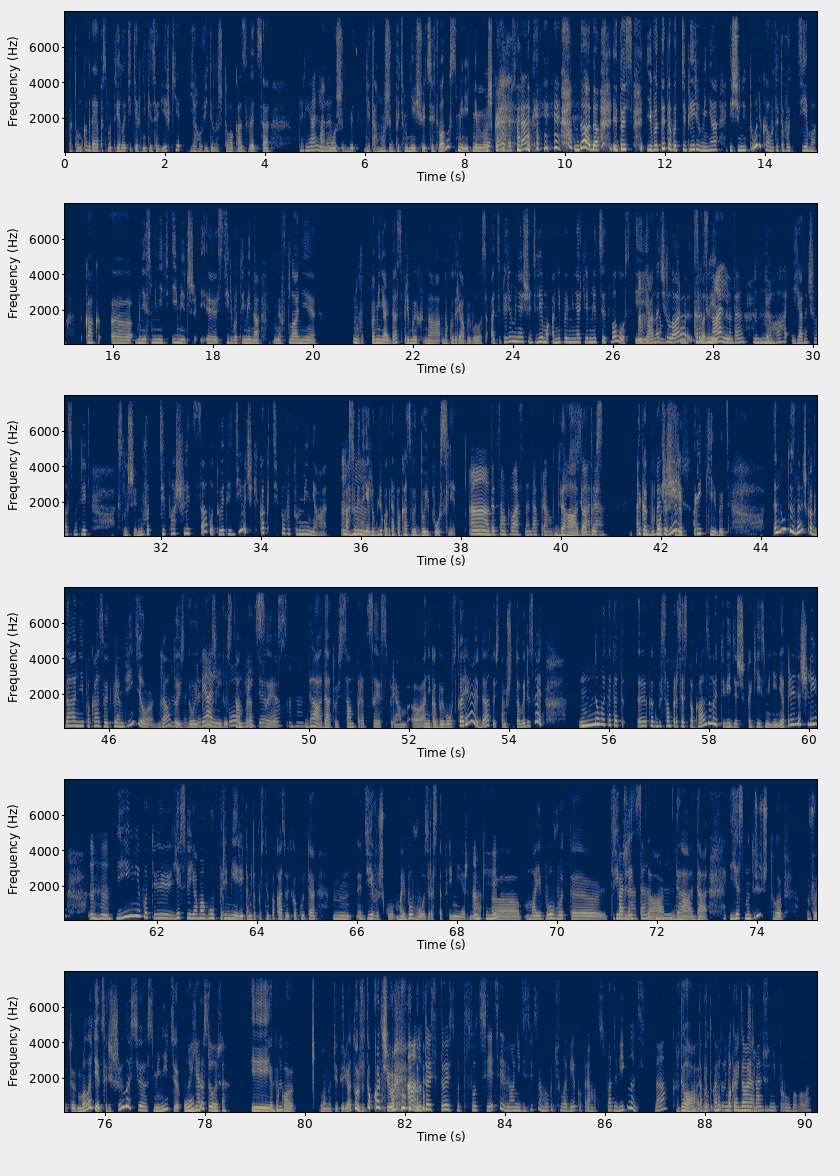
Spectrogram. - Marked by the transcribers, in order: chuckle; laugh; tapping; other background noise; tsk; laugh
- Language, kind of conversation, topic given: Russian, podcast, Как визуальные стандарты в соцсетях влияют на представление о красоте?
